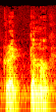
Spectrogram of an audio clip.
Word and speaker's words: Gregynog: with the pronunciation Dragonic the pronunciation welsh is always on the penultimate syllable so it's good dog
